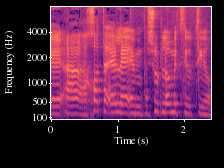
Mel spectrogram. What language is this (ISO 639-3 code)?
heb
